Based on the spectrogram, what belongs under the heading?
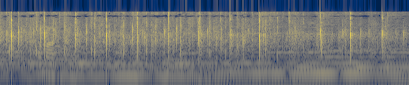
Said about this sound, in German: Können wir Gott einen Applaus geben heute Morgen?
